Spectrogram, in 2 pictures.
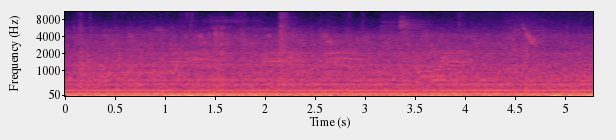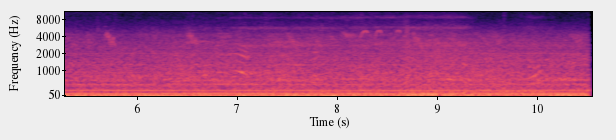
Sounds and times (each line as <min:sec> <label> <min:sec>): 0:00.0 Noises of the renovation works 0:10.5
0:00.0 heavy machinery in the background 0:10.5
